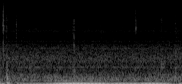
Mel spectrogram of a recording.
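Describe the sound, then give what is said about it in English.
A car drives past, its broad road noise swelling to a peak partway through and then easing off slightly, with no voices. “Here comes a car. Car goes past.”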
